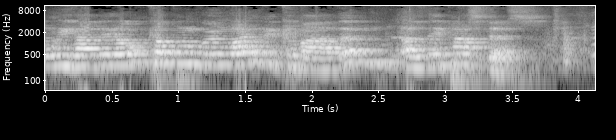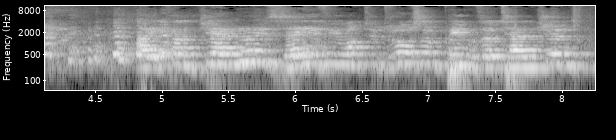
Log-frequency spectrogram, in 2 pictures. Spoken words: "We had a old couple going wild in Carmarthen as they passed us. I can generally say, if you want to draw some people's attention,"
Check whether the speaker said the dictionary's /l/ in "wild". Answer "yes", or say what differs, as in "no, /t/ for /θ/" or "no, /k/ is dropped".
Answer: no, /l/ is dropped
